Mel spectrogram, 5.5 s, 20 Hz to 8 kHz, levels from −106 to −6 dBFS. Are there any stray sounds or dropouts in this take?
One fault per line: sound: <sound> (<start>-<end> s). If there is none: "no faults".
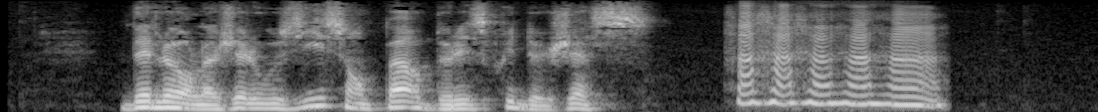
sound: laugh (3.6-4.8 s)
